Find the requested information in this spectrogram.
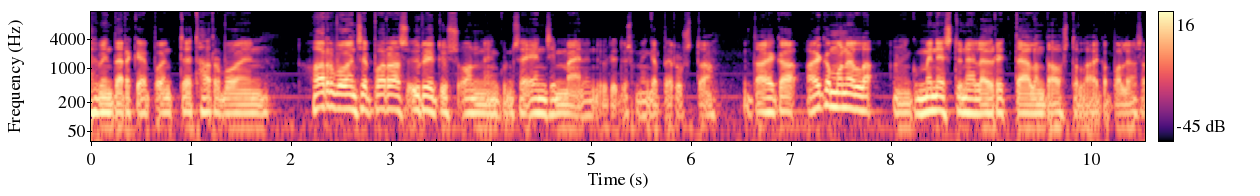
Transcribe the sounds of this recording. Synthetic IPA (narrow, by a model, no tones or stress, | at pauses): hyʋint̪ærkeːpoint̪ːiet̪hɑrʋo̰in | hɑrʋoinsepɑrɑsyrit̪ysonnḭːŋkunsḛensimːæineny̰rit̪ysmiŋkæperust̪ɑ̰ː | mut̪ɑikɑɑikɑmonelːɑ | nḭːŋkummenest̪yneːlːæyrit̪ːæjæ̰lːo̰nt̪ɑust̪ɑlːɑɑ̰ikɑpɑljo̰nse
